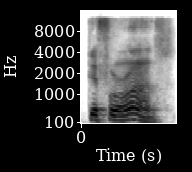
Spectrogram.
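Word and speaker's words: différance: He pronounced it deferance which sounds like a French word but actually he's actually talking about deferring what is already known in order to seek the unknown unknown.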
